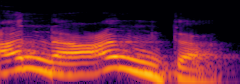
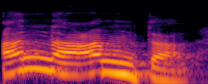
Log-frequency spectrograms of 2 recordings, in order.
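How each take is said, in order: Both takes have the same delivery.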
